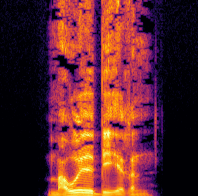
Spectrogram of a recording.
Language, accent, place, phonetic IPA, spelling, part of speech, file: German, Germany, Berlin, [ˈmaʊ̯lˌbeːʁən], Maulbeeren, noun, De-Maulbeeren.ogg
- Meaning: plural of Maulbeere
